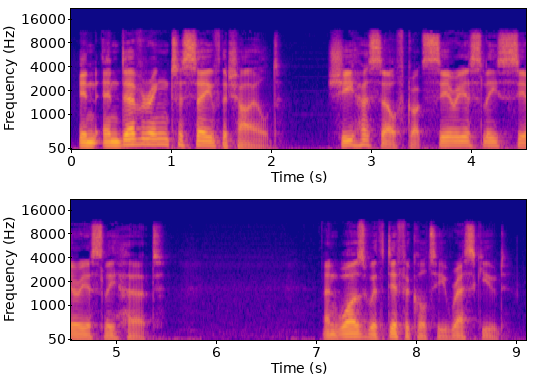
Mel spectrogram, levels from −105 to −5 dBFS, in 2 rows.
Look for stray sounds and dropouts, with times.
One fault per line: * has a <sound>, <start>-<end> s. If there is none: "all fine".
all fine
